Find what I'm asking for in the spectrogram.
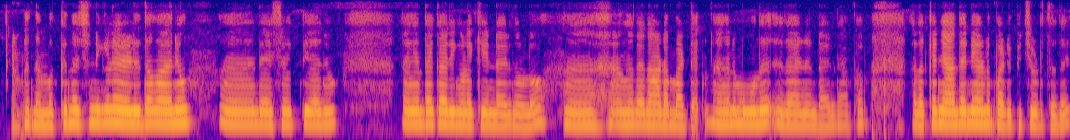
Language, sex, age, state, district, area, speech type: Malayalam, female, 45-60, Kerala, Kozhikode, urban, spontaneous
